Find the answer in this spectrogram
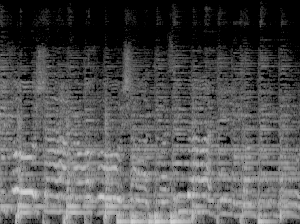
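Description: A man singing a Khowar ghazal in a gliding, ornamented voice over a Chitrali sitar, a long-necked lute, plucked in a steady rhythm of about two strokes a second.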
